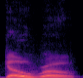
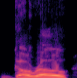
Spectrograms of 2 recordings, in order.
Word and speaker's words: Gowrow: you say it because I've been kind of dropping the W uh on go and just calling it Goro but I think it's Goro that's the same thing go row is it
